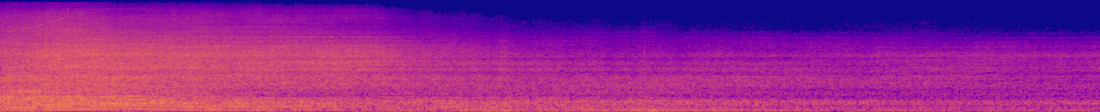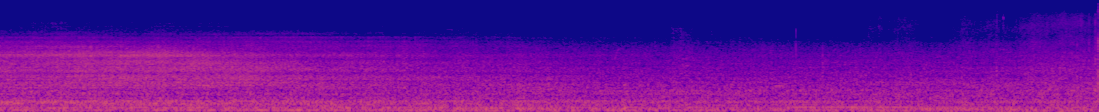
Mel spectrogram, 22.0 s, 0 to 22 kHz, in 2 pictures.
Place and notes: Hoetmar, Mitte, Germany - At bus stop Mitte...
arriving somewhere quiet and unknown...
Kreis Warendorf, Nordrhein-Westfalen, Deutschland, 23 October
